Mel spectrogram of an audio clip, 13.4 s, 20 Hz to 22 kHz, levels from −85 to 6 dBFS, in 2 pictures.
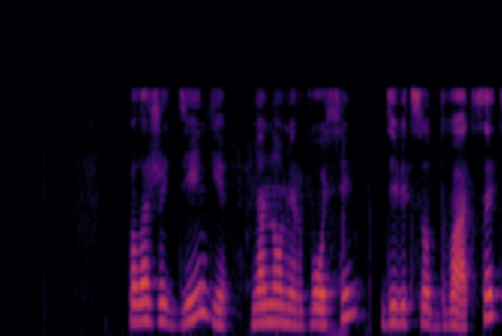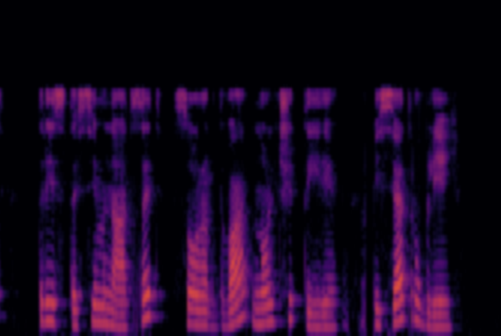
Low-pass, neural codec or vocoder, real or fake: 7.2 kHz; none; real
